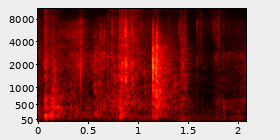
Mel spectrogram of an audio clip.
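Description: Paper pages of a picture book rustling as the book is handled, three short crinkly swishes in the first second and a half.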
